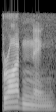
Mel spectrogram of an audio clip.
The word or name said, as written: broadening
